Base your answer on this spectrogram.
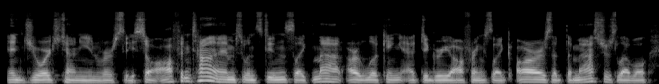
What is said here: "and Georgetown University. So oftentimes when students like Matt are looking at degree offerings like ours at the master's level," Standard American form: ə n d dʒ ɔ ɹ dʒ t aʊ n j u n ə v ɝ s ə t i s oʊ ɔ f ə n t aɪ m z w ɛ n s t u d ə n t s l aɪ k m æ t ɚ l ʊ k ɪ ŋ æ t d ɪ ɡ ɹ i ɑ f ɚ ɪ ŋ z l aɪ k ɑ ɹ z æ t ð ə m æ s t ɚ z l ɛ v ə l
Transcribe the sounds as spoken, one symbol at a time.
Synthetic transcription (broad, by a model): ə n dʒ ɔ ɹ dʒ t aʊ n j u n ə v ɝ s ə t i s oʊ ɔ f ə n t aɪ m z w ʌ n s t u d n t s l aɪ k m æ t ɚ l ʊ k ɪ ŋ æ t d ɪ ɡ ɹ i ɑ f ɚ ɪ ŋ z l aɪ k ɑ ɹ z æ t ð ə m æ s t ɚ z l ɛ v l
